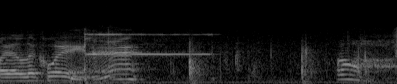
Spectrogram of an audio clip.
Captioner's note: bell ringing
